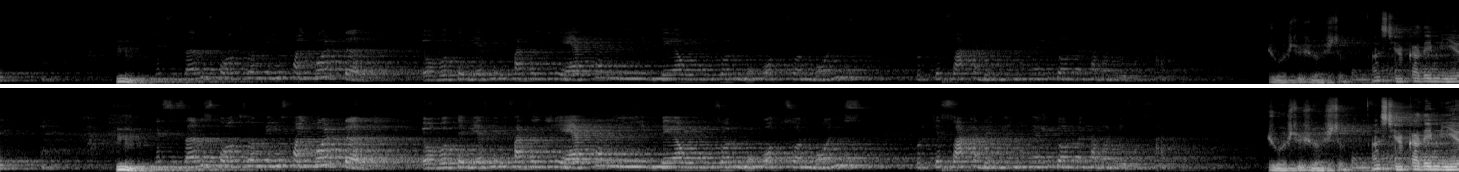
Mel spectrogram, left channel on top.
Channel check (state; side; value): quieter; left; 13.3 dB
